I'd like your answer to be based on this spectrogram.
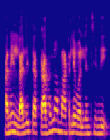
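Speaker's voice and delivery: ordinary delivery, nothing marked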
